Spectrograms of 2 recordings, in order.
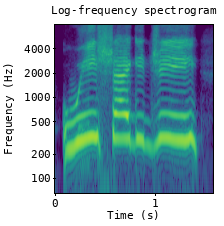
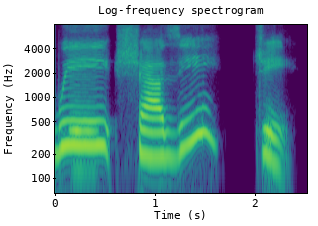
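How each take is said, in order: First: "Wee Shaggy G" sounded out slowly, higher; unsure pronunciation. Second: "Wee Shazzy G" stretched out very slowly; unsure pronunciation. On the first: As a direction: stretch "Wee Shaggy G", with a hard g in Shaggy. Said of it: "I can't say that either". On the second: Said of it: "I think". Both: Real, not acted.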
